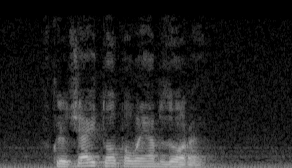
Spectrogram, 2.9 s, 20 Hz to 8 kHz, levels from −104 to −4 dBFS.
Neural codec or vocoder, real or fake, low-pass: none; real; 7.2 kHz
